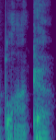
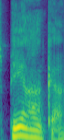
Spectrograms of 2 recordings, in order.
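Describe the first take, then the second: First: "Blanco" with an L after the B, BLAHN-co; much softer "Blanco", BLAHN with an L; mistaken name. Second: "Bianco" with an i after the B, bee-AHN-co; corrected name. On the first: Host dismissing his own slip on the name, soft BLAHN-co. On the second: Host correcting the candidate's name, bee-AHN-co. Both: Shown as a demonstration. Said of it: "not Blanco".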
